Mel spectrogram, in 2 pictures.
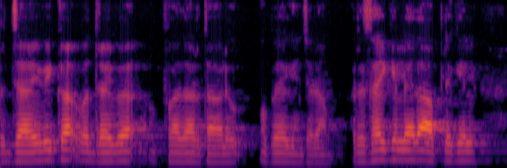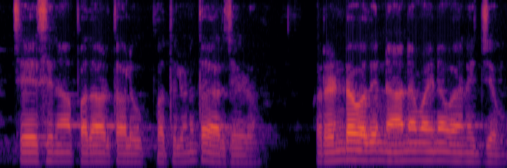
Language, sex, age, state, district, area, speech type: Telugu, male, 18-30, Telangana, Peddapalli, urban, spontaneous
